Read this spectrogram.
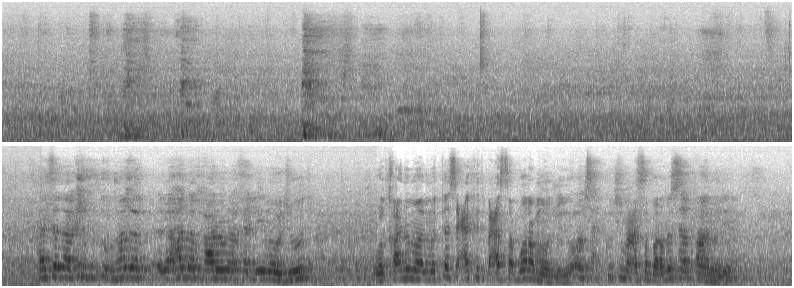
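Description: A man lectures calmly nearby, with pauses.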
